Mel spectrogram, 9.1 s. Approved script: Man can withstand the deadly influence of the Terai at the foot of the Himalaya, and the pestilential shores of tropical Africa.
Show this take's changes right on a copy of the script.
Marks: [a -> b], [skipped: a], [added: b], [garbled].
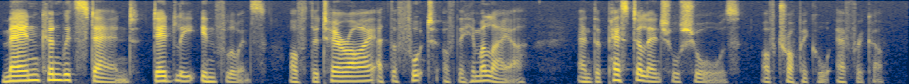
Man can withstand [skipped: the] deadly influence of the Terai at the foot of the Himalaya, and the pestilential shores of tropical Africa.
